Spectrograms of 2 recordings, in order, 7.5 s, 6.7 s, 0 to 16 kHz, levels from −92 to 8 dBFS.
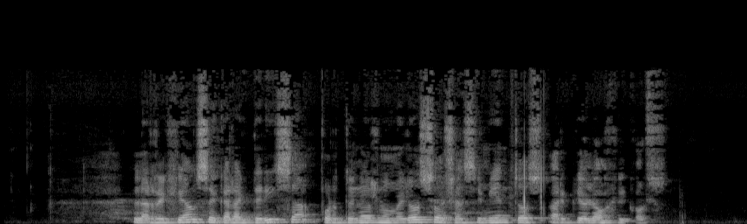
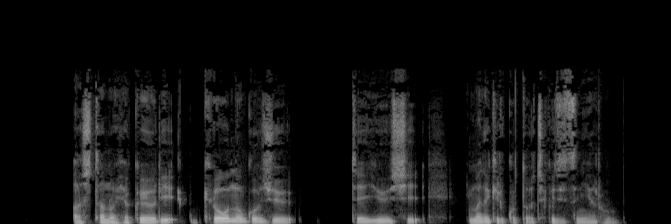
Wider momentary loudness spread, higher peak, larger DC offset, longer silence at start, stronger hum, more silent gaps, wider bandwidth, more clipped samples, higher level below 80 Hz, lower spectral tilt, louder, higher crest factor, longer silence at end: second, 8 LU vs 12 LU; about the same, -8 dBFS vs -10 dBFS; neither; first, 1.1 s vs 0.75 s; neither; second, none vs 3.02-3.16 s, 3.27-3.43 s, 4.61-4.65 s; about the same, 11.5 kHz vs 11.5 kHz; neither; about the same, -64 dBFS vs -62 dBFS; about the same, -5.5 dB/octave vs -5.5 dB/octave; about the same, -27 LUFS vs -28 LUFS; about the same, 20 dB vs 20 dB; first, 0.85 s vs 0.55 s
